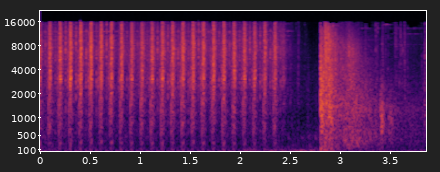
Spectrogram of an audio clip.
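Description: Rapid automatic gunfire aimed at a helicopter in the video game Battlefield, a fast even burst of loud shots for over two seconds, then a sharp blast and a fading rumble.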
